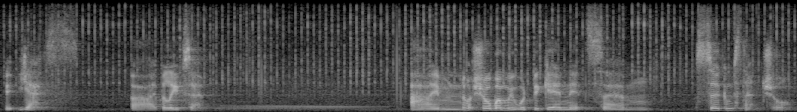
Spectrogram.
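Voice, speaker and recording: An actor playing an eccentric professor in an audio drama, speaking in a formal, wordy, slightly awkward corporate manner. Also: male voice, medium pitch, lively intonation, slight background noise. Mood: defensive, halting. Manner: formal, wordy, halting under pressure. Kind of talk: orientation film and meeting speech in audio drama.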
